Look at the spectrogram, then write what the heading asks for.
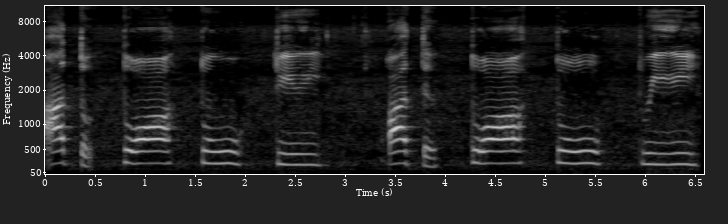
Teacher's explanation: آگے تو بھی اسی طرح سے ادا ہوگا جب زبان کی نوک سامنے والے 2 دانتوں کی جڑ سے لگے گی، لیکن تو جو ہے اس کو تھوڑا سا یعنی کہ موٹا پڑھنا ہے، اور اس لیے جو زبان کی نوک کے ساتھ یہاں سے بھی جس طرح تصویر میں دکھائی دے رہا ہے سرکل کیا ہوا، یہ بھی تھوڑا سا اوپر کی طرف ہوگا۔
